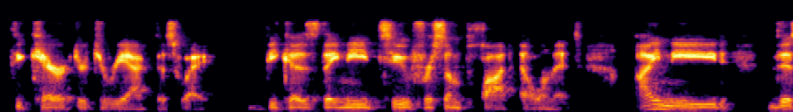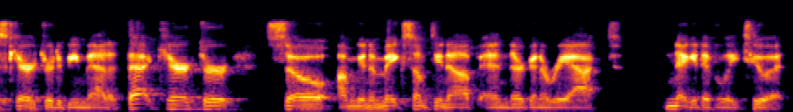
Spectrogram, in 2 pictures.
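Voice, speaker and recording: A man's voice: low voice, bright, forceful tone, highs cut off. A man co-hosting a writing podcast, explaining things in a casual way with hypothetical examples. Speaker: writing podcast co-host and novelist. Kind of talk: casual instructional discussion.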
